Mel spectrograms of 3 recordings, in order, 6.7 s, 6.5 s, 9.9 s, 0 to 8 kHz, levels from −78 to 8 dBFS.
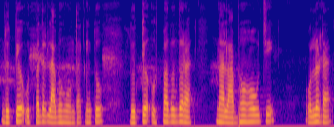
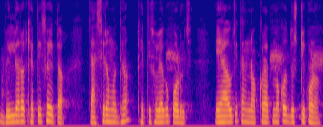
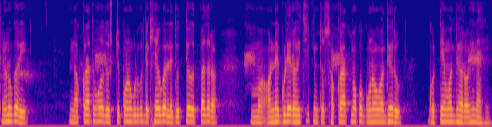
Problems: constant background noise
